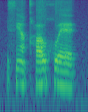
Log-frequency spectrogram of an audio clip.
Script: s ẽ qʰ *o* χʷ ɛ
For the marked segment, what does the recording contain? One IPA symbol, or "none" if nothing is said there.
o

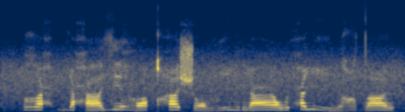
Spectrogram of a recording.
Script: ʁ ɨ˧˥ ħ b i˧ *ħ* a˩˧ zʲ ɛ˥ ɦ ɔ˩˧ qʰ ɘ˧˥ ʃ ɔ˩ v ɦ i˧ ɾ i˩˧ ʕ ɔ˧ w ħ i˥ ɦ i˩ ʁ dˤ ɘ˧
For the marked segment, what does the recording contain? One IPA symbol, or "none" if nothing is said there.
ħ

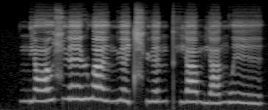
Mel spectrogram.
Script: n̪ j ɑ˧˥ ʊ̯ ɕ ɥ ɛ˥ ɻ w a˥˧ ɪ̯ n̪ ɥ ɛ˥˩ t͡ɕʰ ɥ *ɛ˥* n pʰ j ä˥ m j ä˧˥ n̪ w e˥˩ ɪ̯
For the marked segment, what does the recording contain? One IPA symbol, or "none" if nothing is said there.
ɛ˥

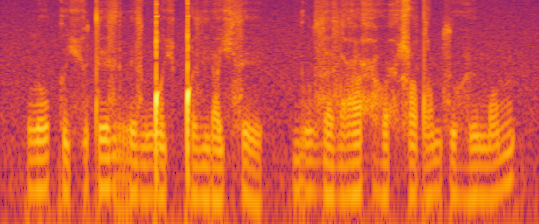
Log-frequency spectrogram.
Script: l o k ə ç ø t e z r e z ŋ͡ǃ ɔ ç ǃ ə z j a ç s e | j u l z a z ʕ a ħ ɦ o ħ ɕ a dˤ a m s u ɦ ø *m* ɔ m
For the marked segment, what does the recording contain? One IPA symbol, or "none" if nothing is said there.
m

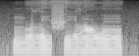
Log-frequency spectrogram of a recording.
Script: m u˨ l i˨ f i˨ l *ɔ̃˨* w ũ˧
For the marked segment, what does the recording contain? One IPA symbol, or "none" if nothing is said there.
ɔ̃˨˦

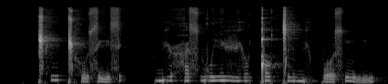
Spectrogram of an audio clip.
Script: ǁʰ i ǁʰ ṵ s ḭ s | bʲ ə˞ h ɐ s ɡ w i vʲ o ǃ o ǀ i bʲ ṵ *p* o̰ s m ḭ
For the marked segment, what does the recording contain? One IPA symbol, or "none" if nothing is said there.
p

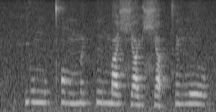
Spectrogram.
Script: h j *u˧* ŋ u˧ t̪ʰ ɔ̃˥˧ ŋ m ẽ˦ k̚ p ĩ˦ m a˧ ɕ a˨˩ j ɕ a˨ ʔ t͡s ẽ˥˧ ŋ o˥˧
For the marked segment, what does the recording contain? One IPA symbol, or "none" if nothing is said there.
u˦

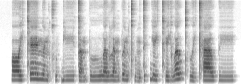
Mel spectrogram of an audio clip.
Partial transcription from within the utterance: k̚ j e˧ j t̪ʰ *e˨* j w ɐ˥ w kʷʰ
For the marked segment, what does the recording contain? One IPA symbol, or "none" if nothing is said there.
e˨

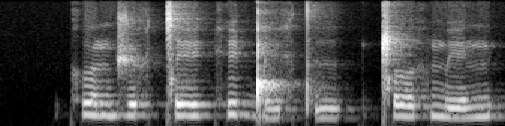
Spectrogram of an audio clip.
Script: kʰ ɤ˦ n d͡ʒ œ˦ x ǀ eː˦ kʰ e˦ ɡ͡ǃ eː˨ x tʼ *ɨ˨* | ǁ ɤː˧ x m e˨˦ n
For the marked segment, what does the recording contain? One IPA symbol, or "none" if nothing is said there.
ɨ˨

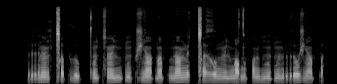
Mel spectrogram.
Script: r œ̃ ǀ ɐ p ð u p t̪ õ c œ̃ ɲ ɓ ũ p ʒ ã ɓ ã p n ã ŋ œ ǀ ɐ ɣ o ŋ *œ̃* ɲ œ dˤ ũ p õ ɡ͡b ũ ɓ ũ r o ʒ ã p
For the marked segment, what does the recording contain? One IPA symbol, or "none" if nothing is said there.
œ̃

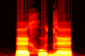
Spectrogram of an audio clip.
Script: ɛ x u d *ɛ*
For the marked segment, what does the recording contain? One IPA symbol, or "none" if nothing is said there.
ɛ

